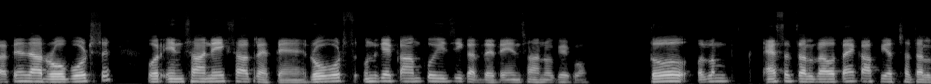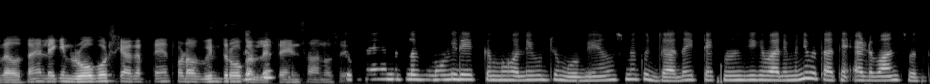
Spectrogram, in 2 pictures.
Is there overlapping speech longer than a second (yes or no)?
no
